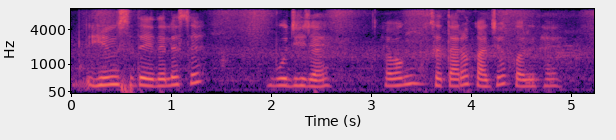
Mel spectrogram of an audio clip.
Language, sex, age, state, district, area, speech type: Odia, female, 45-60, Odisha, Subarnapur, urban, spontaneous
